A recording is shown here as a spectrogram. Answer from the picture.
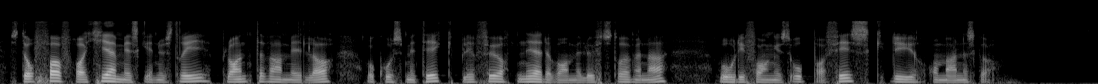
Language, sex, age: Norwegian, male, 49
